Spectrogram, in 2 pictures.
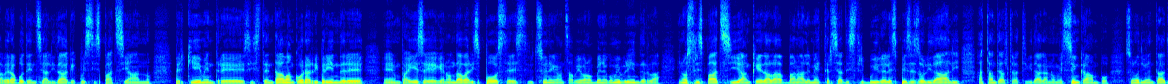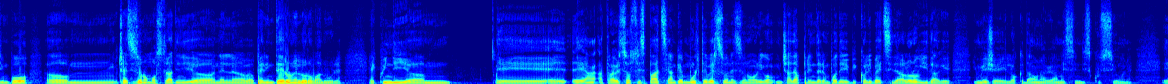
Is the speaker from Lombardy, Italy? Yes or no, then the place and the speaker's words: no; Casoria, Campania, Italy; vengo da Casoria, un comune nell'area nord di Napoli.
